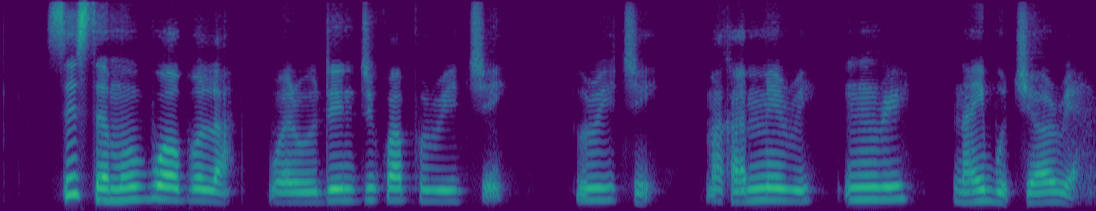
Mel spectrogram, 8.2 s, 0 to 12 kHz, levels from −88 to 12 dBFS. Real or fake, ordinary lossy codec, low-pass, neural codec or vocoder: fake; none; none; codec, 24 kHz, 0.9 kbps, DualCodec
